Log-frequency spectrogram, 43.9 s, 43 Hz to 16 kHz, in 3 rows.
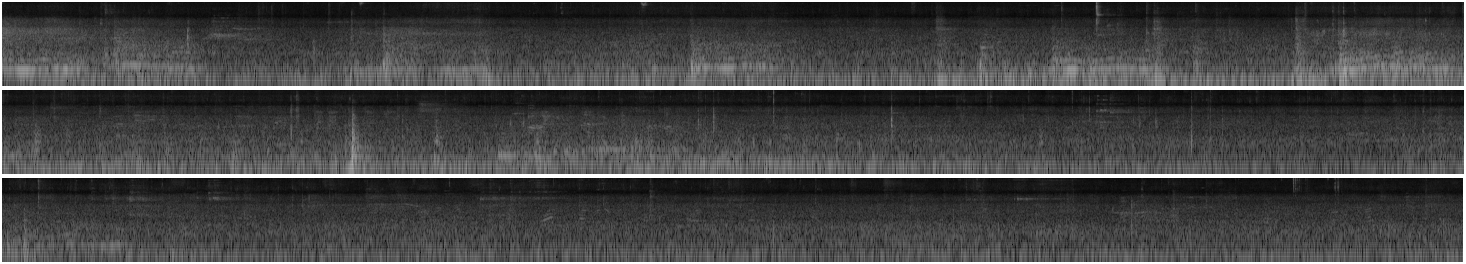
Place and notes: München-Flughafen, Munich 德國 - soundwalk
From Square, Then go into the Airport Terminal, Walking in Airport Terminal
Munich, Germany, 11 May, ~20:00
